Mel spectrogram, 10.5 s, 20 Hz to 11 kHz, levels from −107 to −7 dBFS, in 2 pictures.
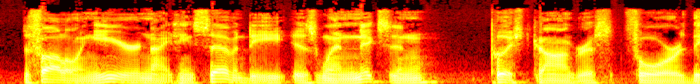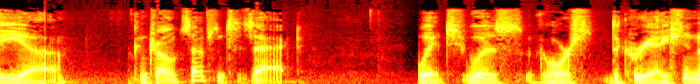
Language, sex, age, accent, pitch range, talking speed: English, male, 50-69, American, 80-115 Hz, 120 wpm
